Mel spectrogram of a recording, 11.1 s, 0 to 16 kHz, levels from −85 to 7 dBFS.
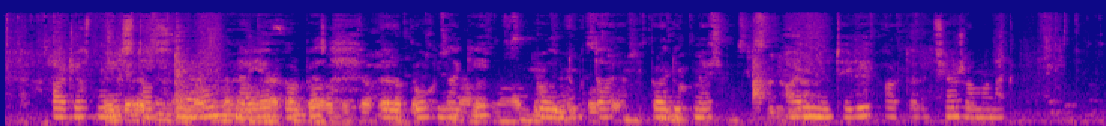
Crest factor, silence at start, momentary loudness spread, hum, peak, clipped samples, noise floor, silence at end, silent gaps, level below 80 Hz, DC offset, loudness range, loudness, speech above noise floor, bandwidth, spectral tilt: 18 dB; 0.05 s; 15 LU; none; -6 dBFS; under 0.1%; -47 dBFS; 0.05 s; none; -48 dBFS; under 0.1%; 5 LU; -25 LUFS; 23 dB; 11.5 kHz; -6 dB/octave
